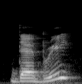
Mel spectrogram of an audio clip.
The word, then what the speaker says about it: debris: Here are some commonly mispronounced words: debris, receipt, and asthma. So it's not debris, okay, the S is silent, right, and it's not asthma, right, the TH is silent, all right.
